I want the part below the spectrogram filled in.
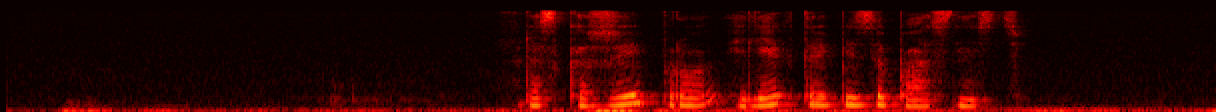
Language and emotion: Russian, neutral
